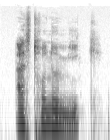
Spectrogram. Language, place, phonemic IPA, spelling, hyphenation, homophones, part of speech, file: French, Paris, /as.tʁɔ.nɔ.mik/, astronomique, as‧tro‧no‧mique, astronomiques, adjective, Fr-astronomique.ogg
- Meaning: 1. astronomy; astronomical 2. astronomical, huge, enormous (extremely large)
